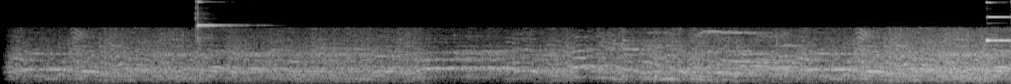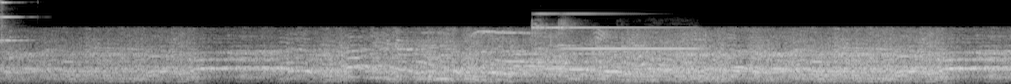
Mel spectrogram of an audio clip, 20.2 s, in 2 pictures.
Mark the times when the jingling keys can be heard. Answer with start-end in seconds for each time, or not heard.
not heard.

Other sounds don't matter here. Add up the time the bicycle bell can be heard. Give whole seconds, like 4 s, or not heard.
3 s.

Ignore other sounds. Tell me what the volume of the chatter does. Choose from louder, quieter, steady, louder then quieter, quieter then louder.
louder.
